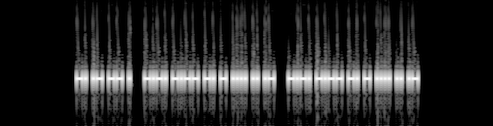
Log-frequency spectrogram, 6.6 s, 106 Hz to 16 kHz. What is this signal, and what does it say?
Morse code, heard as a keyed tone, about 46 wpm, 700 Hz. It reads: NAME CYNTHIA CYNTHIA
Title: K1USN SST QSO Practice 45wpm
